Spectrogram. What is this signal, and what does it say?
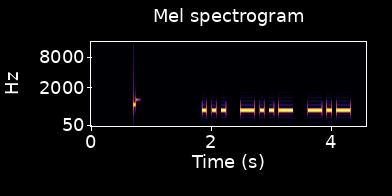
Morse code, heard as a keyed tone, about 15 wpm, 700 Hz. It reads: SXK
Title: USA Call Sign Postfixes - 3 Letters 15wpm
